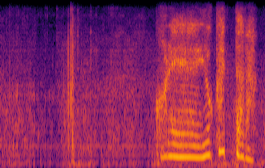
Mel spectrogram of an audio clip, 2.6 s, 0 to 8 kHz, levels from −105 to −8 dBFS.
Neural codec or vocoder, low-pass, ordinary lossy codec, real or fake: codec, 16 kHz, 4.8 kbps, FACodec; 7.2 kHz; Opus, 32 kbps; fake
